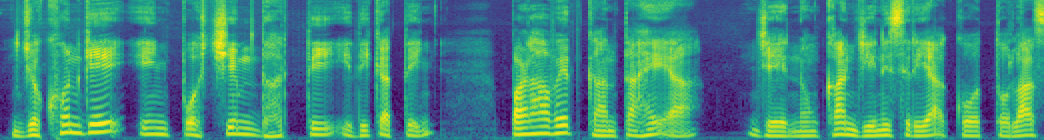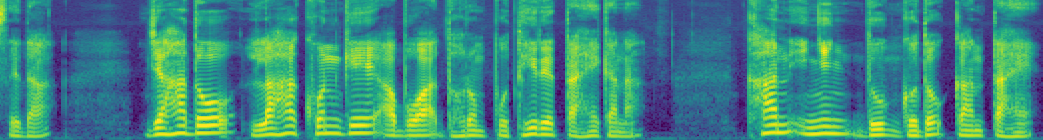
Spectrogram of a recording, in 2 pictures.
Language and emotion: Santali, sad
